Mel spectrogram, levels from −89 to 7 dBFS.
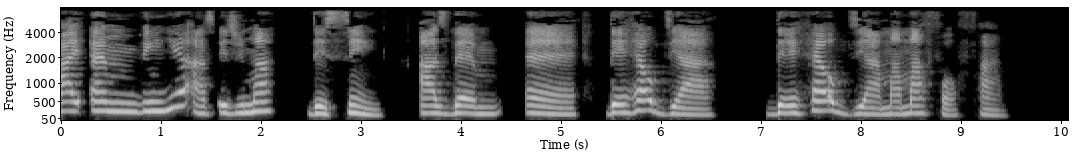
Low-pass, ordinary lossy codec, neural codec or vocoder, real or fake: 7.2 kHz; MP3, 32 kbps; none; real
